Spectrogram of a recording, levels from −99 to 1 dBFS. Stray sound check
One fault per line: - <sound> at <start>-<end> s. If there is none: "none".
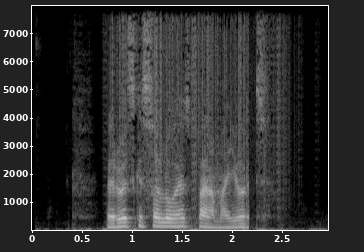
- dropout at 2.2-2.2 s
